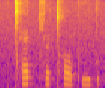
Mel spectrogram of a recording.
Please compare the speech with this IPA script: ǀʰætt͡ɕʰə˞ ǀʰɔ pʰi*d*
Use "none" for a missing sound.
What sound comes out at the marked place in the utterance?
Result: t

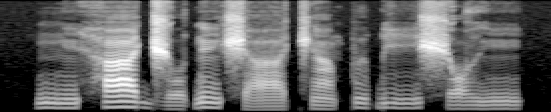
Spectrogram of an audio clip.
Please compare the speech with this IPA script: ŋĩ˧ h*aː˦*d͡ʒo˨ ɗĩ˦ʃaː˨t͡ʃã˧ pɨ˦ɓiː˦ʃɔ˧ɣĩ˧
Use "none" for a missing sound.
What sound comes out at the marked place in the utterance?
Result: aː˦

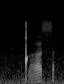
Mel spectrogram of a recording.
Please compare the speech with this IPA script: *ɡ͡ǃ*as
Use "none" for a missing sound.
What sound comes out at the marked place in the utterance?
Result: ɡ͡ǃ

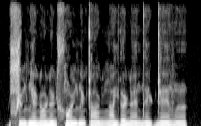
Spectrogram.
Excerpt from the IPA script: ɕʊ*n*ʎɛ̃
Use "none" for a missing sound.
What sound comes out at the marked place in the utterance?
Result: ɳ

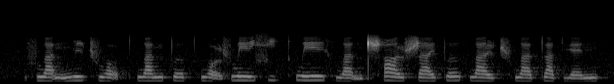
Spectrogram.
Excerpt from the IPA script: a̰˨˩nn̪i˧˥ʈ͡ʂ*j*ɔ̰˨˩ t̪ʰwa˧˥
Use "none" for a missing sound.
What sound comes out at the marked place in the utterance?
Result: w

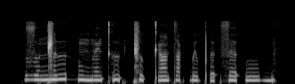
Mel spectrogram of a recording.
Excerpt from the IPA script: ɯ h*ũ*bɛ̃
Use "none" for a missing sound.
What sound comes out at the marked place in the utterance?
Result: ũ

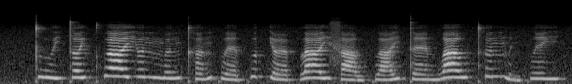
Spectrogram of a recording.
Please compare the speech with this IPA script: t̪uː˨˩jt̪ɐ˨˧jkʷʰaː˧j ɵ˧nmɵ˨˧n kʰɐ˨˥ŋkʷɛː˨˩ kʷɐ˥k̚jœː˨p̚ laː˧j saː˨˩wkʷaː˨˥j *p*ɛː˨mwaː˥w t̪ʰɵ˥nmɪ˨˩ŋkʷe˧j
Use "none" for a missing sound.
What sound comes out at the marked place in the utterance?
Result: t̪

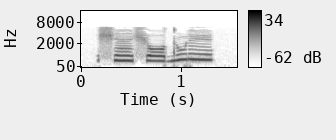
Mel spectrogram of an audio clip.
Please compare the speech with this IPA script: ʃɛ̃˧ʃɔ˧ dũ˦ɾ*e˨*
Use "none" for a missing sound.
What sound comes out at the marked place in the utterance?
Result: e˦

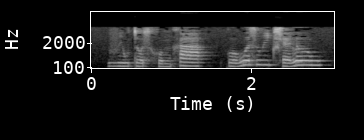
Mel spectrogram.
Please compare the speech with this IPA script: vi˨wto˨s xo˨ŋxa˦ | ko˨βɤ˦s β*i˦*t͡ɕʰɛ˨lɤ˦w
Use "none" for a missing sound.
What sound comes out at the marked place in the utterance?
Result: i˦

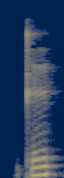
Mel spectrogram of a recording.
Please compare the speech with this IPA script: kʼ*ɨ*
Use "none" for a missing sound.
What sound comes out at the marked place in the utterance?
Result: ɨ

